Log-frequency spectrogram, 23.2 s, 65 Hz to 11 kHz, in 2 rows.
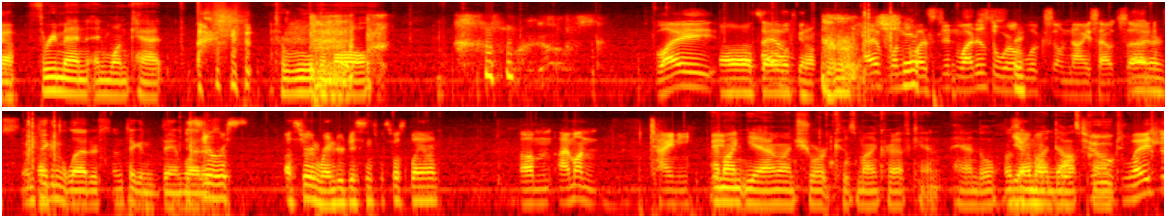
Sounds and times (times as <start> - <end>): Speech: 2.7 - 3.9, 6.6 - 16.0, 18.2 - 23.2.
